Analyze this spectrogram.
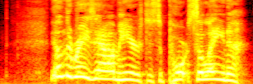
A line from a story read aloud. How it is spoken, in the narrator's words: Clarice shouted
